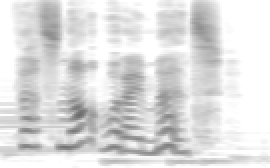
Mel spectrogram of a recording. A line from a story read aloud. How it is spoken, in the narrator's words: she exclaimed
